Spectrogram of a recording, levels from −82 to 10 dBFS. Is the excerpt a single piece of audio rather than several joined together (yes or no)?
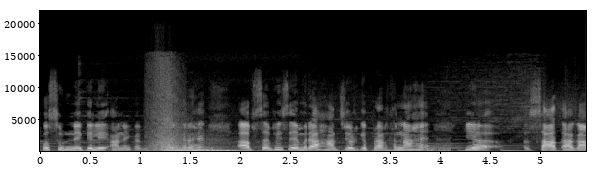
no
